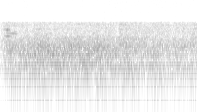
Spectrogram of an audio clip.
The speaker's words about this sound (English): He's on the subway.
